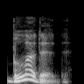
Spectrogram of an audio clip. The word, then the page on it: bloodied: British English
